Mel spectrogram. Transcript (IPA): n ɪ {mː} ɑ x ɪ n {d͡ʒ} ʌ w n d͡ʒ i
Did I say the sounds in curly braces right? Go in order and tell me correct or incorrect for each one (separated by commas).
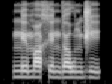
incorrect, incorrect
